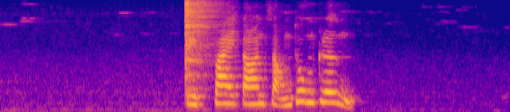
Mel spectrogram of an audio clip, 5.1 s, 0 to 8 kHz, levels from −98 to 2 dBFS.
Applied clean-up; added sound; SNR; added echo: none; Hi-hat; -1 dB; none.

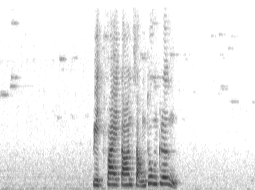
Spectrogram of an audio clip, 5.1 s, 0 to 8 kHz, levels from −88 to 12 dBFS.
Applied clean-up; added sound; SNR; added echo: none; none; none; none.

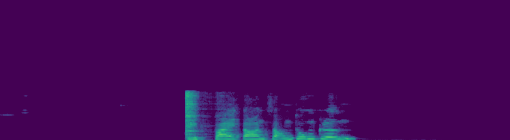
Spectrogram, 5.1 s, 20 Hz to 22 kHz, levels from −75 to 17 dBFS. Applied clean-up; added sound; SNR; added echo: neural mask model RNNoise.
